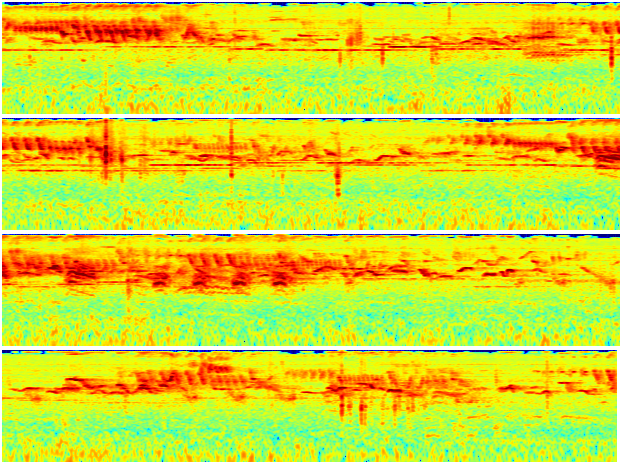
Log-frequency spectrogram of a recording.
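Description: Several songbirds singing and chirping together, a chorus of short calls and trills that is busiest in the middle and near the end, over a low background rumble.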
